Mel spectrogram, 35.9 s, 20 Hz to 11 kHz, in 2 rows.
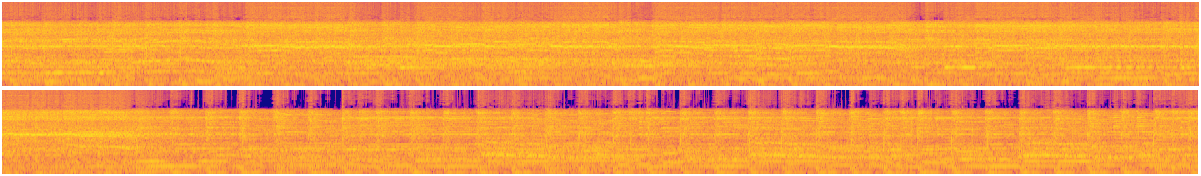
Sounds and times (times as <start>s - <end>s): Rock music: 0.0s - 35.8s.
